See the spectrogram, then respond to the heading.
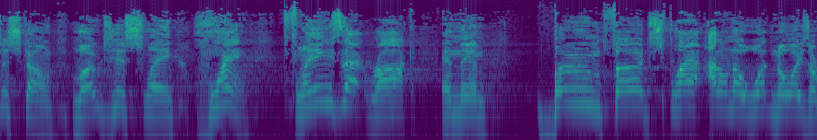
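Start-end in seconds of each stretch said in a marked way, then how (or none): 2.1-2.5 a sharp sling whang. Acted. Preacher voicing the sling, a sharp whang. Sling sound effect in story. 5.4-6.0 boom, high and punchy; rock impact boom. Shown as a demonstration. Preacher acting the stone striking Goliath, a punchy high boom. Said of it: "but there you hear it".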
